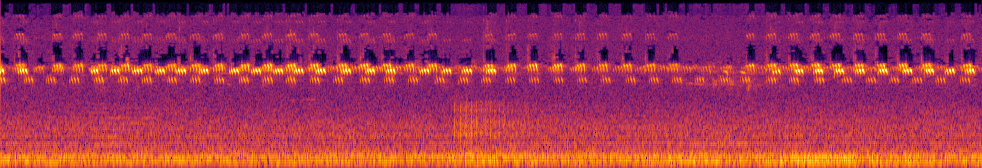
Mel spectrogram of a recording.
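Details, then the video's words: Rhythmic chirping of crickets on a flowering summer meadow: shrill pulses about twice a second that pause briefly mid-clip before resuming, with a gentle low rumble beneath. "Relaxing Cricket Sounds on a Summer Meadow"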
